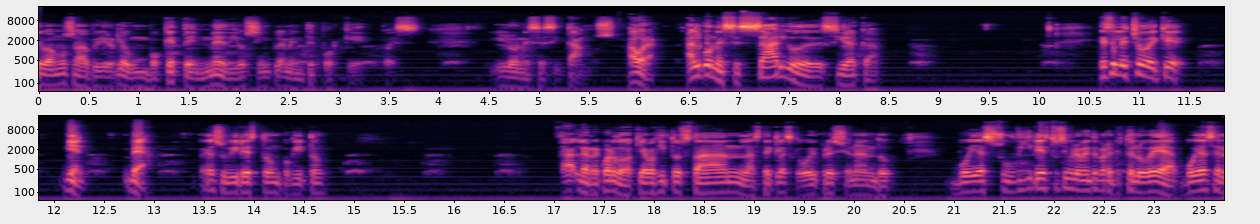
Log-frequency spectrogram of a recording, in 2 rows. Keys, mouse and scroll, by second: 0.0-0.9 scroll down 1, 1.1 g, 1.6 z, 3.0-4.7 middle drag, 3.0-5.2 scroll down 1, 5.2-6.0 scroll up 2, 6.0-9.2 scroll down 5, 10.4-11.5 drag, 11.5 a, 12.4 g, 12.8 z, 15.9 ctrl+z, 16.5 ctrl+z, 17.1 ctrl+z, 18.8 a, 19.5 g, 20.0 z, 21.8 click.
